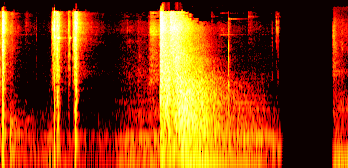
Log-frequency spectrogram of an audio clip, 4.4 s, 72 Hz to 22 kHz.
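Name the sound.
voice imitating Ruger AR-556 gunshots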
